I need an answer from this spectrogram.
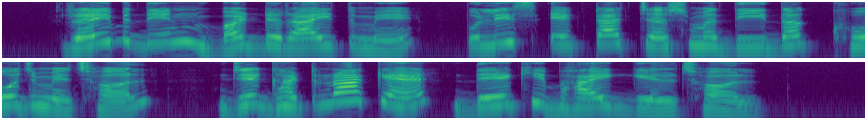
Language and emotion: Maithili, neutral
